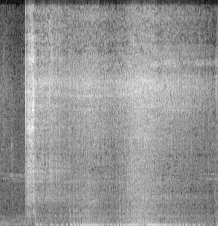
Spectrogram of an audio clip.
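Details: Motorcycle after repairing the cam chain tensioner, which had caused khat-khat noise after a new timing chain: engine catches first try and settles into a steady low thump, about four beats a second, no rattle; now sounds like new, healthy start and idle.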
